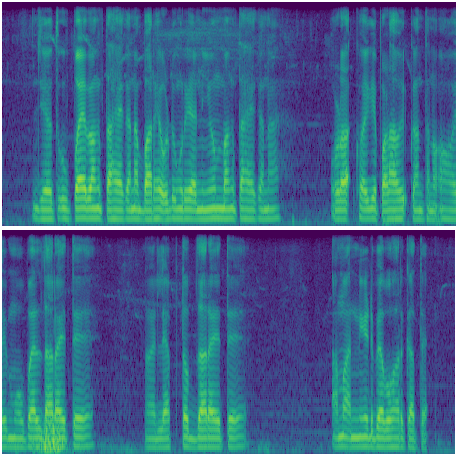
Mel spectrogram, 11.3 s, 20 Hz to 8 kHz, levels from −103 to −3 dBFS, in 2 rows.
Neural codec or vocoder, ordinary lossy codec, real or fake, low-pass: none; none; real; 7.2 kHz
